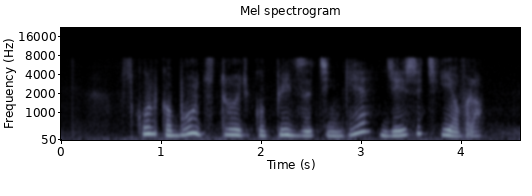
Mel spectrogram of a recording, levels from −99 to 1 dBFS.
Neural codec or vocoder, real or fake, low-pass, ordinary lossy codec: codec, 16 kHz in and 24 kHz out, 0.9 kbps, LongCat-Audio-Codec, fine tuned four codebook decoder; fake; 7.2 kHz; AAC, 48 kbps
